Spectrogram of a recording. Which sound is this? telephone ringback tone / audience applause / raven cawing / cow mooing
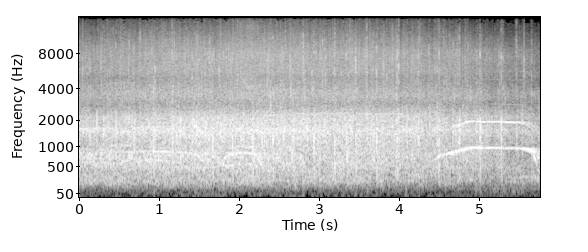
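audience applause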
